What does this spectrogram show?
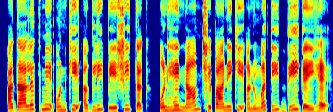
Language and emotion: Hindi, neutral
